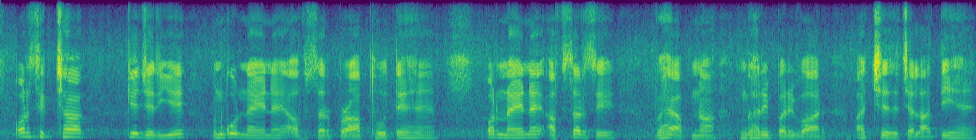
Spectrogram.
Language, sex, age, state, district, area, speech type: Hindi, male, 18-30, Madhya Pradesh, Jabalpur, urban, spontaneous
